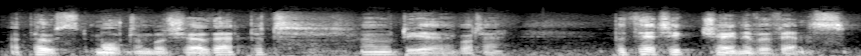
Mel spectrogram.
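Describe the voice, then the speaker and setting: A calm English detective, measured and grave, bright voice, faint old radio hiss. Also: male voice, fairly low pitch. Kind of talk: radio drama acting.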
